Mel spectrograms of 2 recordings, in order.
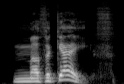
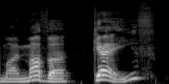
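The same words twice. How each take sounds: First: "mother gave" run together without a gap; joined words. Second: "my mother gave" slow, with "gave" set apart; separate words. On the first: Teacher shows linking, "mother gave" joined as one. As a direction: glide from "mother" straight into "gave". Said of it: "I join mother and gave together". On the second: Teacher shows unlinked speech, "my mother gave" word by word. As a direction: break between "mother" and "gave". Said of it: "Instead of saying". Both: Shown as a demonstration.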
